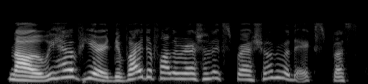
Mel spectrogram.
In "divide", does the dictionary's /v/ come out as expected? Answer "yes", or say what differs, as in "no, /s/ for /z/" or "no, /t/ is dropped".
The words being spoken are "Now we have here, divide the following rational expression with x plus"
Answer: yes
